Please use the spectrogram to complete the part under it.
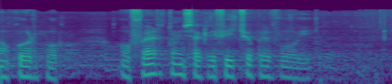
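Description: An elderly man chants calmly into a microphone in a large echoing hall.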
